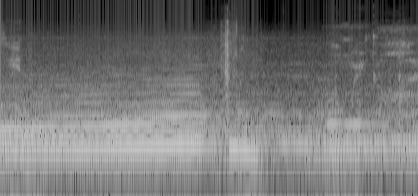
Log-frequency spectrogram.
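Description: Dodge Charger Scat Pack drifting on the Nürburgring, heard as a loud sustained engine drone that shifts pitch as the throttle is worked, then dips and recovers with faint tyre noise.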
